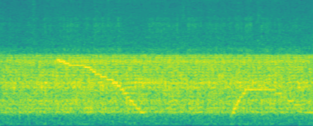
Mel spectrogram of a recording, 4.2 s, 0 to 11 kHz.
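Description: An ICOM 720A HF ham receiver tuned across the band gives a steady hiss of static with a faint whistling carrier sliding down in pitch, followed by another brief swooping tone.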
